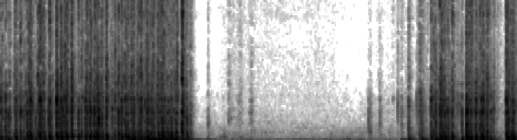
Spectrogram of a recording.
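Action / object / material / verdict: scrape / empty cardboard shoe box / cardboard / none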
